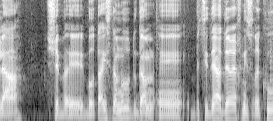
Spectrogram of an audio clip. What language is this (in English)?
Hebrew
